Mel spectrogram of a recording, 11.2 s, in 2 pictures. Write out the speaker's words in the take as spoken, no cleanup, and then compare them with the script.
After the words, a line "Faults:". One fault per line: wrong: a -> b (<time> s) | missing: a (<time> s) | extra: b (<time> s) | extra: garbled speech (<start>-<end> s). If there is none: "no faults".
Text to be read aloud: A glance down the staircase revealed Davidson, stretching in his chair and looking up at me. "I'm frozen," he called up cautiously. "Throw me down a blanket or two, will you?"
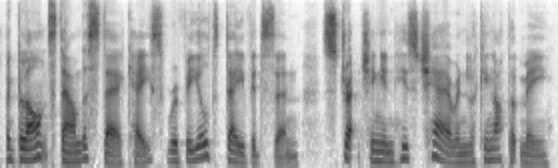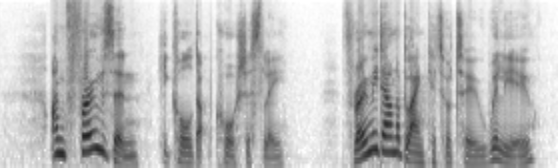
A glance down the staircase revealed Davidson, stretching in his chair and looking up at me. "I'm frozen," he called up cautiously. "Throw me down a blanket or two, will you?"
Faults:
no faults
